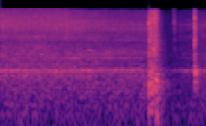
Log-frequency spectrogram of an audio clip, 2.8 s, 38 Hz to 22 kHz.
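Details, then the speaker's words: 2000 Mercedes-Benz C240, six-cylinder petrol, 76,000 km: smooth, even idle, ticking along nicely with no oil leaks, then a couple of sharp handling knocks near the end; normal idle. "this one's in excellent order you can probably hear that it's ticking along nicely it's got no oil leaks"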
